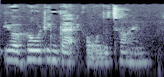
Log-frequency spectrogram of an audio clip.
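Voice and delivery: usual speaking voice

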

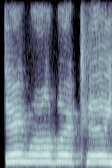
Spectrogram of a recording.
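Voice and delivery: the mom insisting she remembers; mother recalling wartime chanting, voiced high; imitating mother.

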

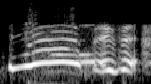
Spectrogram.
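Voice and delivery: a real, high, happy cry of recognition; overjoyed high-pitched yes; delighted squeal. Real, not acted. Surprise reunion on live call.

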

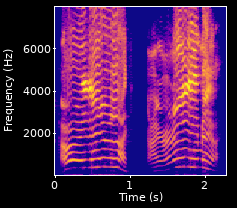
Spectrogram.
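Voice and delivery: high, loud mock scream; high-pitched scream of a distressed worker; Charlie screaming. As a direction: belt it like a man losing his mind. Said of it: "He's going something like".

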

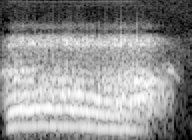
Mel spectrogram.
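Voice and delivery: sharp gasp then a stunned no; a real shocked gasp, then no. Real, not acted. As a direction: gasp in disbelief at the story. Reacting to shocking story.

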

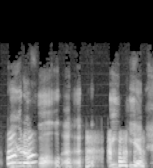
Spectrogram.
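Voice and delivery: high delighted laugh and thanks. Real, not acted. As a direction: gush through laughter. Host delighted by guest's answer.

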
